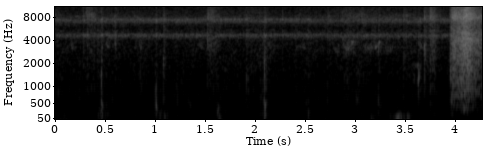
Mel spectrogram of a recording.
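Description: Near silence: faint outdoor ambience with two faint steady high tones and scattered soft ticks about every half second.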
